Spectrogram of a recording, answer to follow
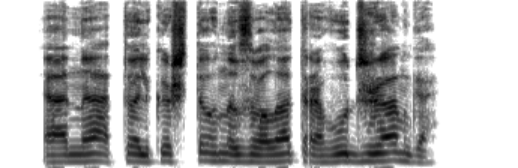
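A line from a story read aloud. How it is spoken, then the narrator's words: Laughing loudly. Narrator (Russian): снова захохотал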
